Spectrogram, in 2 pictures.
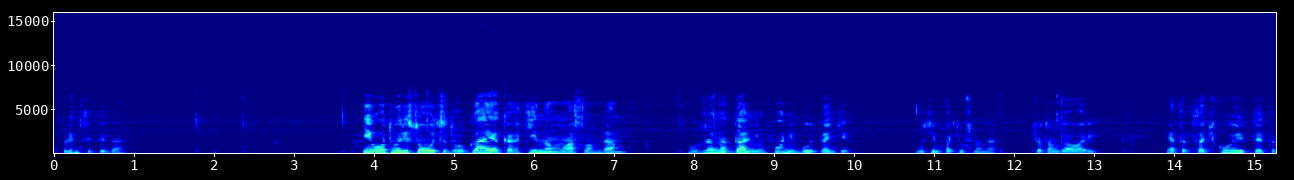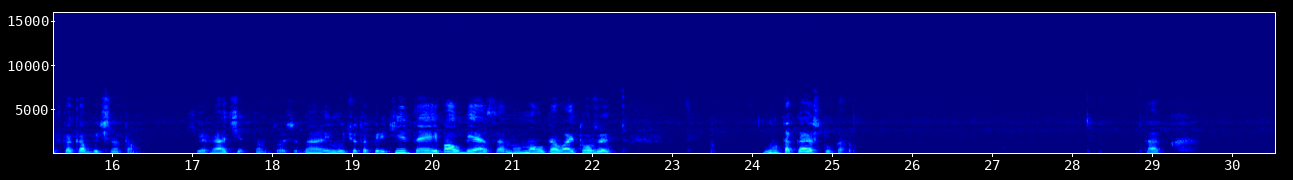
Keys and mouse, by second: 0.5-1.9 middle drag, 2.5-3.7 middle drag, 4.6 click, 6.5 n, 8.0 shift+middle click, 12.0 shift+middle click, 16.2-22.7 drag, 25.4-28.2 middle drag, 28.9-30.5 middle drag.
